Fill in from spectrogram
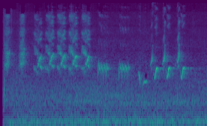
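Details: Noisy birds chirping in the morning: a run of quick rising chirps, then clipped high notes and short sweeping whistles, several callers overlapping over a steady low background hum.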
